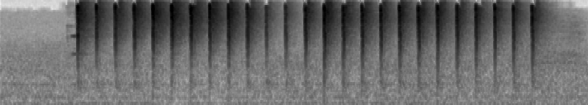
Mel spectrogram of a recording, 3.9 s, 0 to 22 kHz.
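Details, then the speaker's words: Tattoo removal laser firing rapid sharp snapping clicks, about four a second, on a small hand tattoo; several sessions needed; laser tattoo removal. "ভাই আলহামদুলিল্লাহ, মানে মাত্র 30 সেকেন্ডের মধ্যে আমার tattoo remove হয়ে গেছে, বিশ্বাস করা যায়।"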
